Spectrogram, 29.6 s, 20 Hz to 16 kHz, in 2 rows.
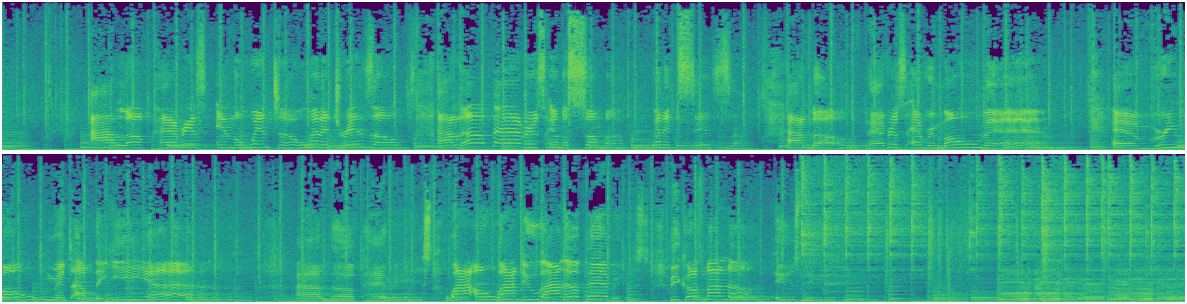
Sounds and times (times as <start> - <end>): Musical instrument: 24.8 - 29.5.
